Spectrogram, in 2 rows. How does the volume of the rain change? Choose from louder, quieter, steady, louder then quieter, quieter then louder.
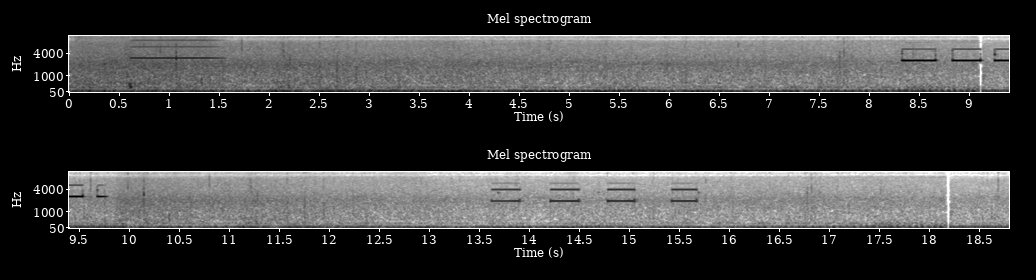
quieter.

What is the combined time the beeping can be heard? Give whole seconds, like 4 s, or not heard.
5 s.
